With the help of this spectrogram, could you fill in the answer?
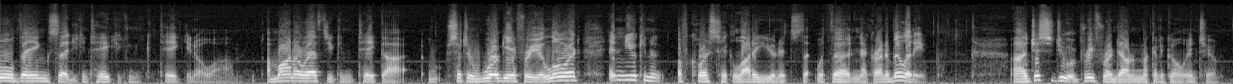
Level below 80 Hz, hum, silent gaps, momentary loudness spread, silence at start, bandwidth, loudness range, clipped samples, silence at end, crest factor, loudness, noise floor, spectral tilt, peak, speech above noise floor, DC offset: -34 dBFS; none; none; 14 LU; 0 s; 18 kHz; 4 LU; under 0.1%; 0.15 s; 10 dB; -10 LUFS; -30 dBFS; -6 dB/octave; 0 dBFS; 21 dB; 2%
